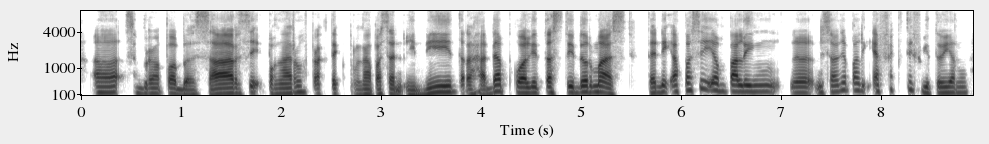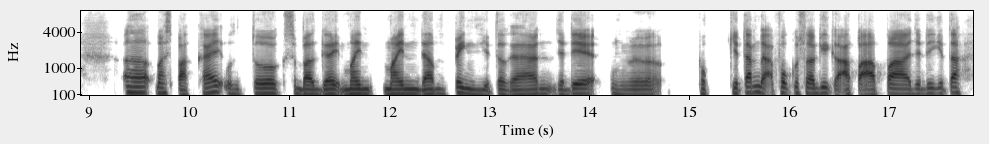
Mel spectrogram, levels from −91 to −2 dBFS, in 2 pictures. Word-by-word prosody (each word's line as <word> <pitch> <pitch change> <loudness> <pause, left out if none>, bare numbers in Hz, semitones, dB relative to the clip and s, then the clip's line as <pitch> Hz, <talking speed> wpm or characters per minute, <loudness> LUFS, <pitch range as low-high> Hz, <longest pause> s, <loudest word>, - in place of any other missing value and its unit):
eee, 150 +1 +1
seberapa 130 0 -2
besar 115 +4 +4
sih - - -5
pengaruh 130 +5 -1
praktek 125 - -5
pernapasan 115 +1 -3
ini 130 +10 +1
terhadap 170 +6 0
kualitas 145 -1 +2
tidur, 155 +1 +1
Mas? 145 -9 +3 0.2
Teknik 155 +4 -1
apa 190 +4 0
sih 240 -5 -3
yang 180 -4 -1
paling, 170 -1 +2 0.2
eee, 145 0 0
misalnya 165 +7 -5
paling 200 -4 -6
efektif 215 0 -6
gitu 145 0 -2
yang, 145 0 -3 0.5
eee, 150 -1 +3
Mas, 135 -2 -1
pakai 130 +9 +1
untuk 130 +2 -1
sebagai 115 0 +2
main 120 +1 +2
main 115 0 +2
dumping 115 +2 +1
gitu 110 0 -3
kan. 110 +2 0
Jadi, 125 +3 +3
eee, 110 -2 -5 0.4
fok - - -6 0.2
kita 140 +3 +2
nggak 150 -1 +1
fokus 145 0 -2
lagi 135 +1 +1
ke - - 0
apa-apa, 120 +2 +4
jadi 120 +2 -5
kita, 145 -1 +2
130 Hz, 150 wpm, -24 LUFS, 115-150 Hz, 0.5 s, besar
